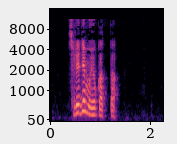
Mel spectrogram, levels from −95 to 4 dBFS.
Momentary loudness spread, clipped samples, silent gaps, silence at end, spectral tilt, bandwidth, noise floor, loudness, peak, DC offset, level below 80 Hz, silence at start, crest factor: 16 LU; under 0.1%; none; 0.95 s; -3.5 dB/octave; 11.5 kHz; -75 dBFS; -21 LUFS; -4 dBFS; under 0.1%; -72 dBFS; 0.4 s; 22 dB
